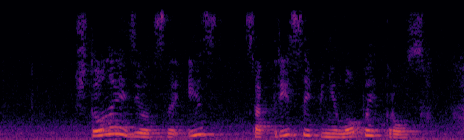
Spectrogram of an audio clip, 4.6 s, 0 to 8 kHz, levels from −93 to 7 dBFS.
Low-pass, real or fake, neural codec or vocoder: 7.2 kHz; real; none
